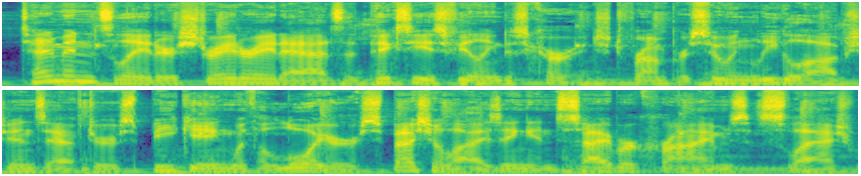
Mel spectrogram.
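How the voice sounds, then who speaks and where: Man narrating over guitar music. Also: medium pitch. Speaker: commentary narrator. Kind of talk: scripted documentary-style narration.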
